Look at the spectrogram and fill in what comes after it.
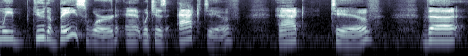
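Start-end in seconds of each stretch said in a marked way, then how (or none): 2.7-3.6 "active" with weight on the first syllable; accent the opening AC of "active"; demonstrative AC-tive; stress on AC. Shown as a demonstration. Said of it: "accent is actually on the very beginning". 4.2-5.7 "active" split into AC and tive; teacher separating AC, pause, tive; syllable by syllable. Shown as a demonstration. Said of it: "accent is actually on the very beginning".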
